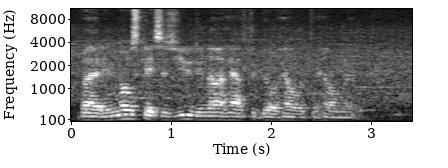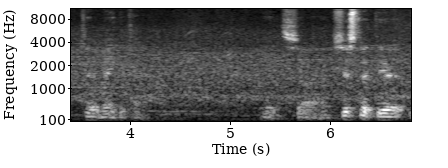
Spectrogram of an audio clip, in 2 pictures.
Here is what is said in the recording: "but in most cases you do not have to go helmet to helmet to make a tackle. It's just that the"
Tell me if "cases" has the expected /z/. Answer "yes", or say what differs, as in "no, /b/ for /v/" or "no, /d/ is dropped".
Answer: yes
